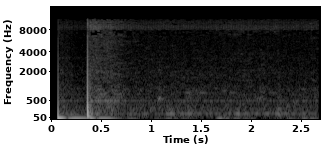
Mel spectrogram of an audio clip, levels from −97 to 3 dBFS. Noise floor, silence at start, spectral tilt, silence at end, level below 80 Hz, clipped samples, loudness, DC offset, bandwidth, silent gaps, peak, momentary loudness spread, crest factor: -66 dBFS; 0.05 s; -5 dB/octave; 0 s; -62 dBFS; under 0.1%; -50 LUFS; under 0.1%; 11.5 kHz; none; -20 dBFS; 18 LU; 32 dB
